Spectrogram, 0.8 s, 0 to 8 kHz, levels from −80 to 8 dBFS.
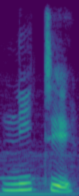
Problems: constant background noise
